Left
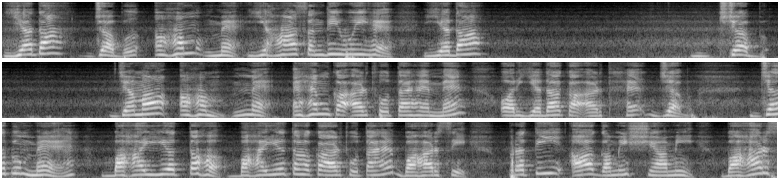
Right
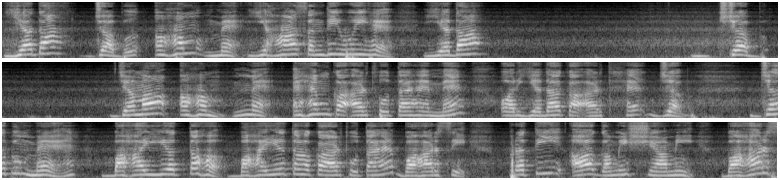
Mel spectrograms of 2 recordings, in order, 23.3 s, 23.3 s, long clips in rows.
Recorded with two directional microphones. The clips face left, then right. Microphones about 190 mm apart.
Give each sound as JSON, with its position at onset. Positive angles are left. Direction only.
{"t": 0.1, "sound": "speech", "side_deg": 60}
{"t": 7.2, "sound": "speech", "side_deg": 60}
{"t": 8.9, "sound": "speech", "side_deg": 60}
